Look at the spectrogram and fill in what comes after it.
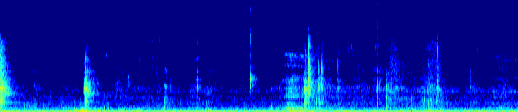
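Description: A person chewing a mouthful of baked chicken and rice, with wet mouth noises and a few sharp clicks, the loudest right at the start and another about a second in, over a steady low hum.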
